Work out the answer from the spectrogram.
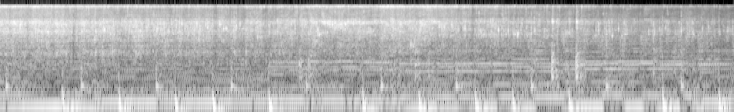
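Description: Boiled mango pieces sizzling in hot vegetable oil in a frying pan over a tempering of chilli, black mustard seeds and panch phoron. The sizzle eases slightly after a few seconds, and there are a couple of knocks about five and a half seconds in.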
